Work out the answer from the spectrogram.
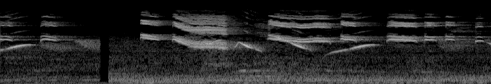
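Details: Female green-winged saltator (Saltator similis) soliciting mating gives bright, high whistled notes with quick rising upslurs, repeated in short, uneven bursts over a faint low background hum.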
